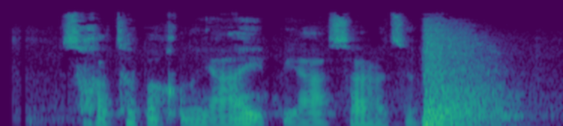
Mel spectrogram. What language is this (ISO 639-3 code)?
abk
